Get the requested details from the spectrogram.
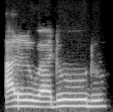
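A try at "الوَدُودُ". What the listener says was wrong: Nah betul yang terakhir alwadudu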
